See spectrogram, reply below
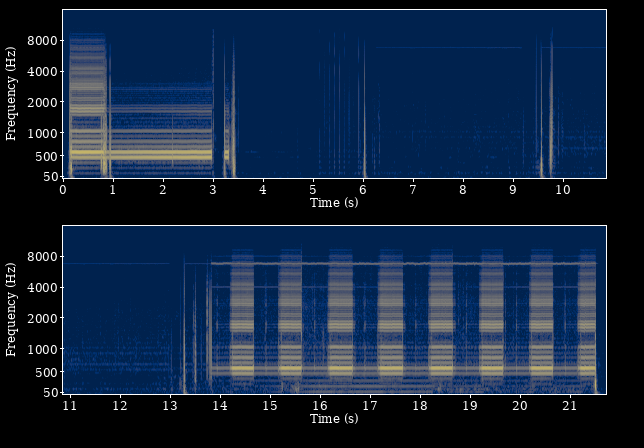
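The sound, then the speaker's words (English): A loud buzzing telephone line hum for a few seconds, then near-silence broken by scattered rotary switch clicks, before a rapid pulsing tone takes over the line. “Here's another example where the hum on the line and the rotary switch sound are not quite so prominent.”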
